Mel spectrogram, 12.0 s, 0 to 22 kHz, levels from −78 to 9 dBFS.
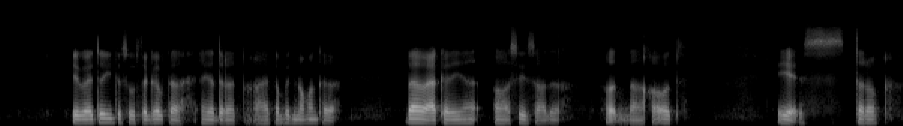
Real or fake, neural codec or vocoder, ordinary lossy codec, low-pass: fake; codec, 24 kHz, 0.9 kbps, WavTokenizer, large speech release; none; 10.8 kHz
